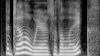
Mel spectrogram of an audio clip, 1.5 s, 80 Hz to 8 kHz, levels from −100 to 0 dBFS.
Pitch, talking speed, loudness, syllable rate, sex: 200 Hz, 200 wpm, -14 LUFS, 7.4 syllables/s, female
